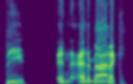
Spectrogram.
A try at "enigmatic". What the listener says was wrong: The enigmatic? Yeah, you're just saying just saying enigma. and just putting attic at the end.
